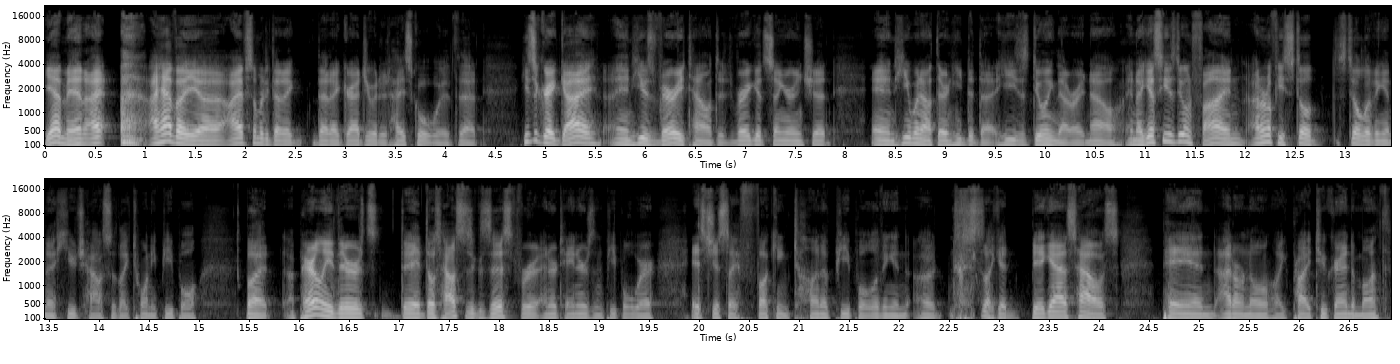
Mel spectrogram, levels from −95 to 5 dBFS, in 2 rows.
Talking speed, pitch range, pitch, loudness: 235 wpm, 105-130 Hz, 115 Hz, -32 LUFS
